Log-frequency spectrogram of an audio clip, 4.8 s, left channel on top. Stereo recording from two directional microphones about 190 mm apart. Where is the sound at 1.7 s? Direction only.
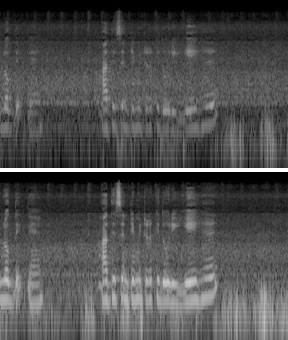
50° right (ahead or behind).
